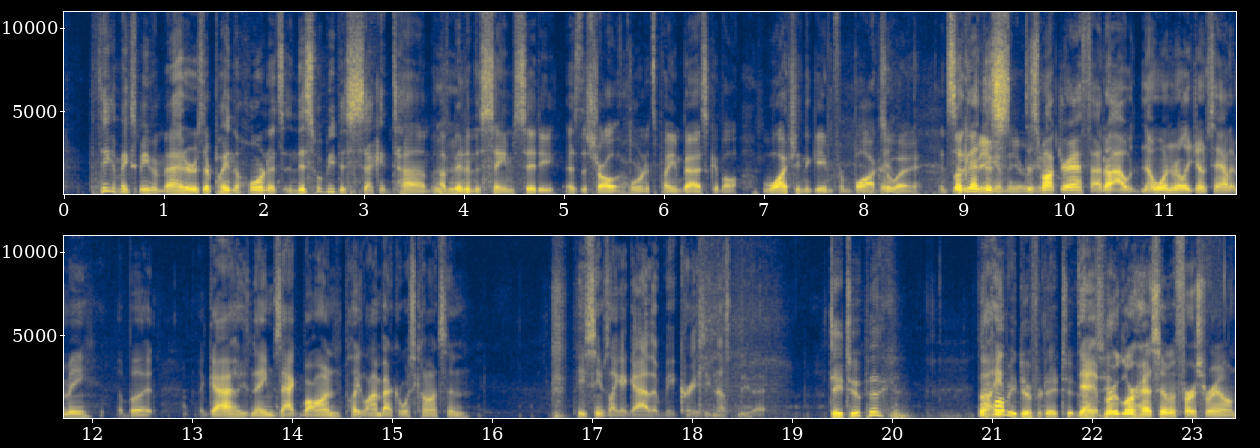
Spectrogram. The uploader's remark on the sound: Live from the NFL Combine in Indianapolis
